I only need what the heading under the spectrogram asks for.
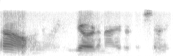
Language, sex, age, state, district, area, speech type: Telugu, male, 18-30, Andhra Pradesh, N T Rama Rao, urban, conversation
